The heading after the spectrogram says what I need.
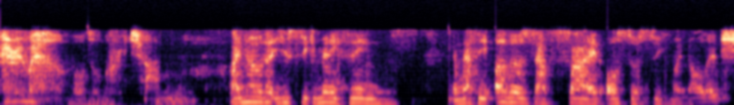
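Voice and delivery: eerie whispered banshee, swelling high. Acted. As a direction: breathe it out like a ghostly spirit. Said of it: "how to do a Banshee's voice".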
